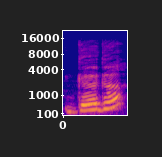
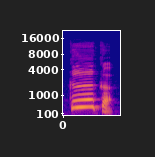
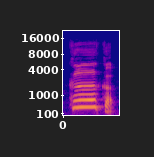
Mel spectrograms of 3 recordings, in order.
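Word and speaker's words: 哥哥: Elder brother is pronounced as Okay, it's not gaga. Remember, it's not gaga. G becomes K. So, when you pronounce it, change it to K and do not blow. So, you're going to say it like this. keke keke keke keke All right.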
